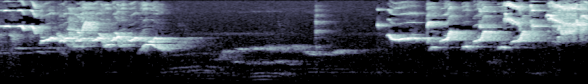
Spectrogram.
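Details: An orange-headed thrush, kept caged among others hung in a row, pours out bright, busy, high phrases, breaks into a softer lower warbling passage, then resumes loud rapid trilling.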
